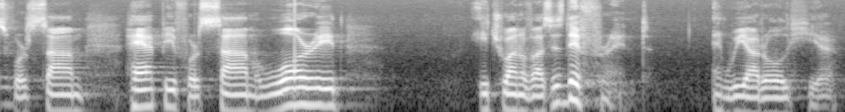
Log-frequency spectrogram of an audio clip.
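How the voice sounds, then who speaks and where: A middle-aged male priest preaching a homily at a lectern in a large church, reflective, with pauses and restarts. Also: mid-range voice. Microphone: stand mic at lectern. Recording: reverberant church hall.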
